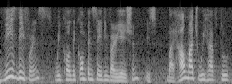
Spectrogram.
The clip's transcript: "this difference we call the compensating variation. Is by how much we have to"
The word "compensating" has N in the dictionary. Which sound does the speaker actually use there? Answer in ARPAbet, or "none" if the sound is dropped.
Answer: N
